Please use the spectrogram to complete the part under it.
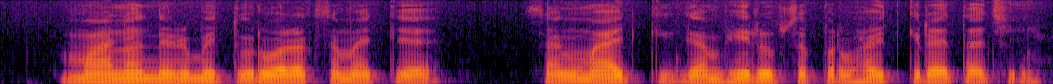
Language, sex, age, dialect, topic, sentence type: Maithili, male, 36-40, Southern/Standard, agriculture, statement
